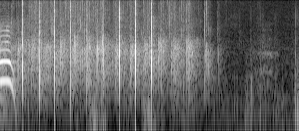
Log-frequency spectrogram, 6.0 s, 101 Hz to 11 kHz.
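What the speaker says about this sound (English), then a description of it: "let's give it a round of applause for BMCC, 60 years" A small audience at a college State of the College event claps in a brief burst of applause with a few loud, distinct near claps standing out, fading out after about four seconds into near silence.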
